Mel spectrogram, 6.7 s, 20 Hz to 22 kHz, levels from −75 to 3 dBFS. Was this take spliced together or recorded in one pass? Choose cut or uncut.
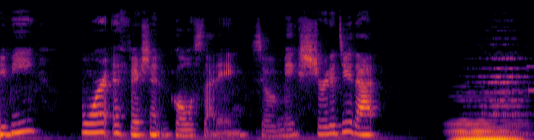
cut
